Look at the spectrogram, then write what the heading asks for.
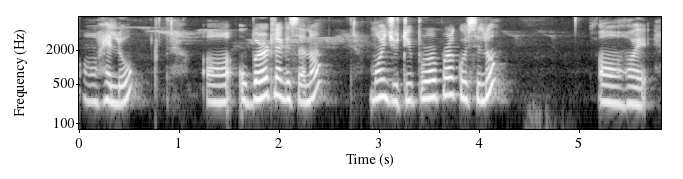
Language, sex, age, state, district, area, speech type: Assamese, female, 18-30, Assam, Charaideo, urban, spontaneous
